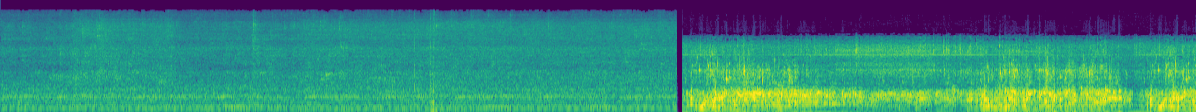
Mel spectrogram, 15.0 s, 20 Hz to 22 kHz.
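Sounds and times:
water bubbling and popping: 8.5 - 14.9.

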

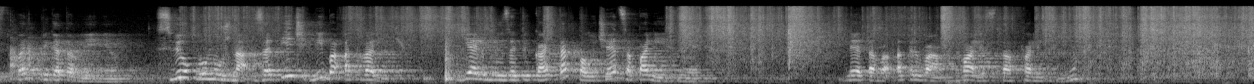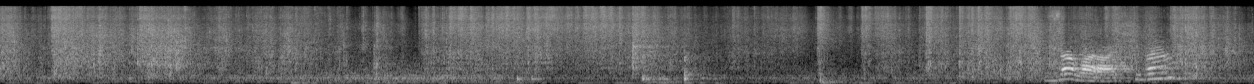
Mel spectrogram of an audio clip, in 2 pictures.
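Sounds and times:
kitchen foil crinkling: 1.6 - 25.0.

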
